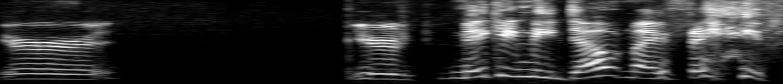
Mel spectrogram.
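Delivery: mock half-sobbing, high, weepy, tearful crying voice. Retelling what a person said while crying during an argument about faith. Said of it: "he was kind of crying and going".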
